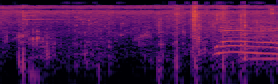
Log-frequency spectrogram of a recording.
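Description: Horse hooves clip-clop in a quick rhythm in the Red Dead Redemption video game, a brief patter of steps with a horse whinny near the end, heard under a man's speech.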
